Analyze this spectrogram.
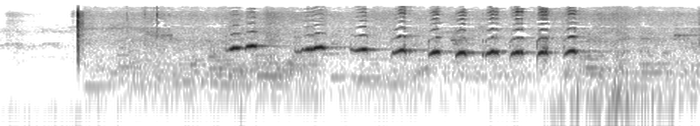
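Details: White-rumped shama hen singing: after a sharp click, a steady series of about a dozen short, evenly spaced whistled notes at one pitch, with low murmuring in the background.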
